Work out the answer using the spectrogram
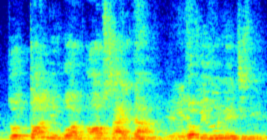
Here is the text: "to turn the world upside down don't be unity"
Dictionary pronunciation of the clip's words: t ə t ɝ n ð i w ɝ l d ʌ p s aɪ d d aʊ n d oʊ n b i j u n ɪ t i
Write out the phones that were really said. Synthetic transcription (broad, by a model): t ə t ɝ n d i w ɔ d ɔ f s aɪ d d aʊ n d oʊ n b i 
